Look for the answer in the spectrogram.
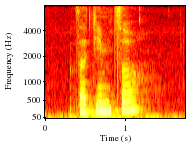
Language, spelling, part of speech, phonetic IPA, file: Czech, zatímco, conjunction, [ˈzaciːmt͡so], Cs-zatímco.ogg
- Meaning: 1. while (during the same time that) 2. whereas (but in contrast)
